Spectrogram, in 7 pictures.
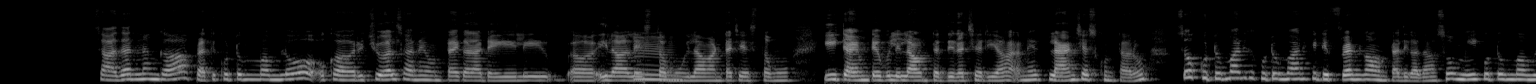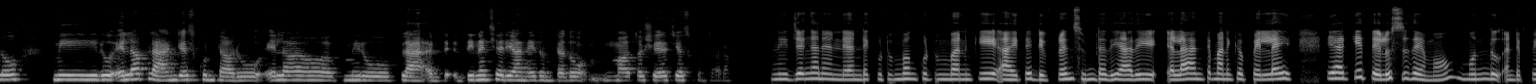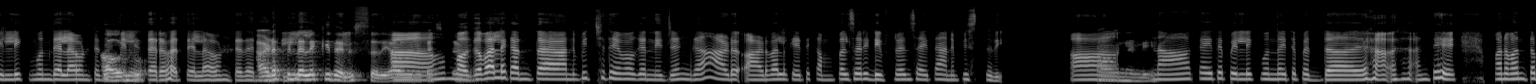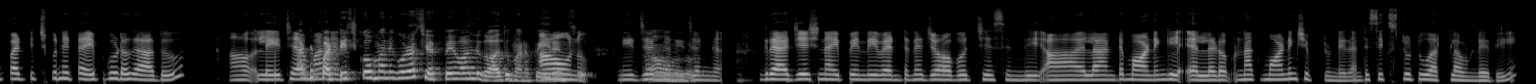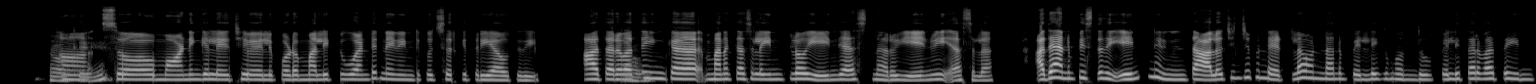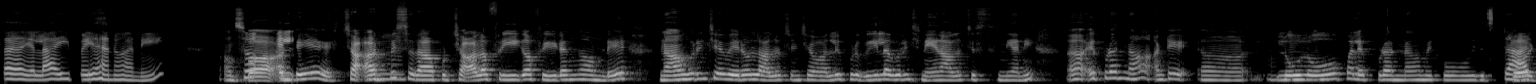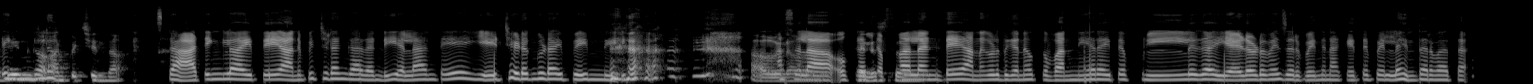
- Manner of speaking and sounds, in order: in English: "రిచ్యువల్స్"; in English: "డైలీ"; in English: "టైమ్ టేబుల్"; in English: "ప్లాన్"; in English: "సో"; in English: "డిఫరెంట్‌గా"; in English: "సో"; in English: "ప్లాన్"; in English: "షేర్"; other background noise; in English: "డిఫరెన్స్"; tapping; in English: "కంపల్సరీ డిఫరెన్స్"; chuckle; in English: "టైప్"; in English: "పేరెంట్స్"; in English: "గ్రాడ్యుయేషన్"; in English: "జాబ్"; in English: "మార్నింగ్"; in English: "మార్నింగ్ షిఫ్ట్"; in English: "సిక్స్ టు టూ"; in English: "సో"; in English: "టూ"; in English: "త్రీ"; in English: "సో"; in English: "ఫ్రీగా, ఫ్రీడమ్‌గా"; in English: "స్టార్టింగ్‌లో స్టార్టింగ్‌లో"; in English: "బర్డెన్‌గా"; chuckle; laugh; chuckle; in English: "వన్ ఇయర్"; in English: "ఫుల్‌గా"; chuckle
- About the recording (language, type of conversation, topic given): Telugu, podcast, మీ కుటుంబంలో ప్రతి రోజు జరిగే ఆచారాలు ఏమిటి?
